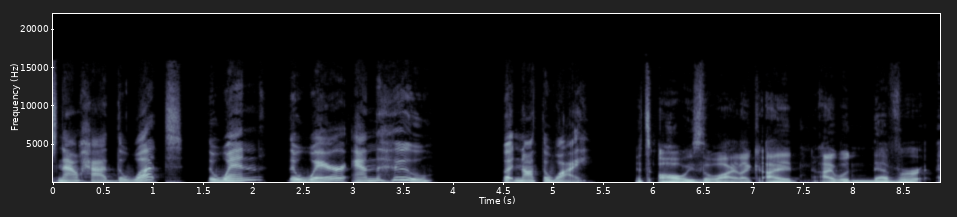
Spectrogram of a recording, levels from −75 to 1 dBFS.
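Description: No technical faults can be heard anywhere in the recording.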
